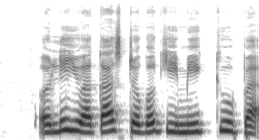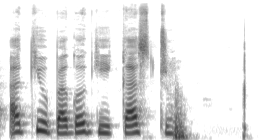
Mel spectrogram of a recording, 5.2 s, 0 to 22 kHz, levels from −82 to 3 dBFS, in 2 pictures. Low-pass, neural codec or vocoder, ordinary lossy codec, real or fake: 19.8 kHz; vocoder, 44.1 kHz, 128 mel bands every 512 samples, BigVGAN v2; none; fake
